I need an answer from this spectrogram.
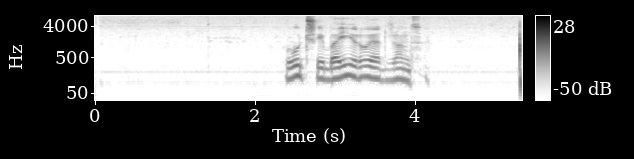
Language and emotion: Russian, neutral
